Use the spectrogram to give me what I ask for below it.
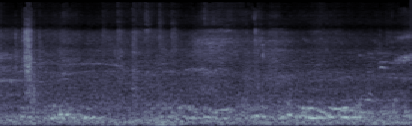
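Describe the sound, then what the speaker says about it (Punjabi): A pigeon cooing close by in a rooftop pigeon-keeping setting, soft rolling coos repeating under a steady background hum, with a brief sharp knock near the start. "ਲੋ ਜੀ ਅੱਛਾ ਕਬੂਤਰ ਹੈ"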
